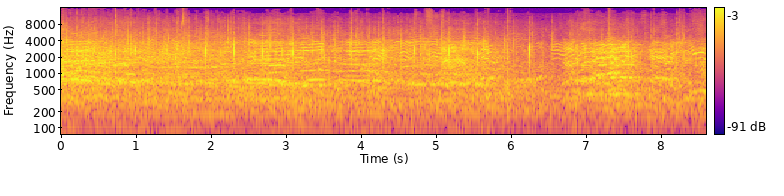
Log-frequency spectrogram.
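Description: Baseball stadium ambience: men's voices calling and shouting across the ground, louder near the end, with scattered sharp clicks.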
